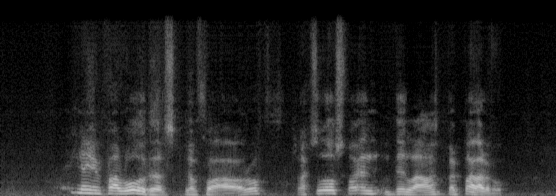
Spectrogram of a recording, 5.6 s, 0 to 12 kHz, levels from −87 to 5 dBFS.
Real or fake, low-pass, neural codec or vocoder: fake; 10.8 kHz; codec, 16 kHz in and 24 kHz out, 0.8 kbps, FocalCodec, streaming, 65536 codes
